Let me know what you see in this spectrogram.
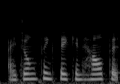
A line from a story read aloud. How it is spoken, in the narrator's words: Dharma said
